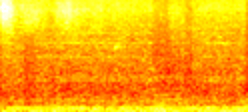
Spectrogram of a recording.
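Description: Steady hiss with a low electrical hum from a webcam microphone, with a soft bump about half a second in.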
